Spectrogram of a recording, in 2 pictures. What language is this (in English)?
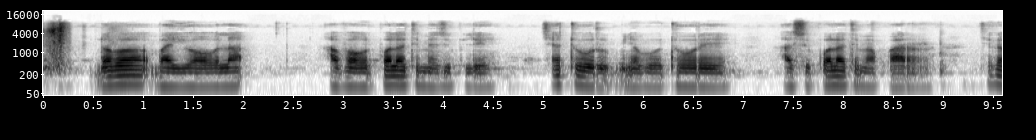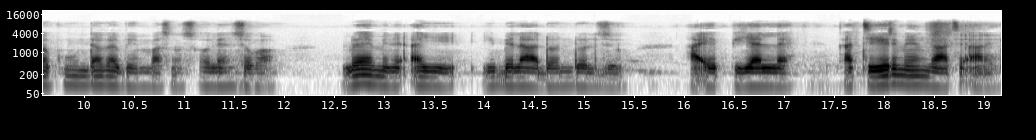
Southern Dagaare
